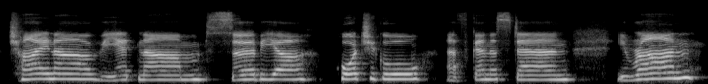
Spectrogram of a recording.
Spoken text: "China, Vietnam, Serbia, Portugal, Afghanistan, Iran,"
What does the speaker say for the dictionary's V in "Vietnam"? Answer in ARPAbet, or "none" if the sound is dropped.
V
